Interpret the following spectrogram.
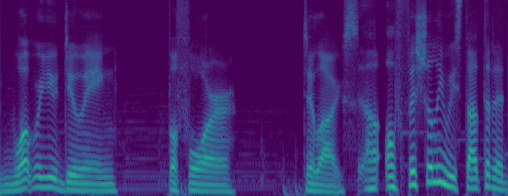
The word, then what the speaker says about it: Delugs: tried these straps from Duj? And I was like, what? And then I I was like really confused. And then we we learned that we were just pronouncing it wrong. It was DUGs.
